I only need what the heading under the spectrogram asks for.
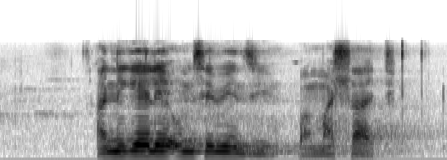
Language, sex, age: South Ndebele, male, 25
